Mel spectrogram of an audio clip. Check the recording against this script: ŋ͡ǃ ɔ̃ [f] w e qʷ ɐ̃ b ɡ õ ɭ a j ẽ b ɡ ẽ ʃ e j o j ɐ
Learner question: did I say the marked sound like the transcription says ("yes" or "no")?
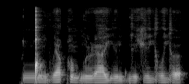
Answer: no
